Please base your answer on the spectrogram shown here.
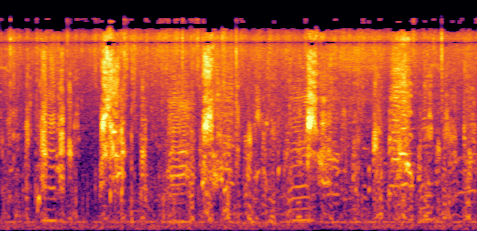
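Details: Domestic ducks on a village farm in Andhra Pradesh, India, quacking in harsh, nasal bursts roughly every second around feeding time, several birds overlapping, with a steady low hum beneath.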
